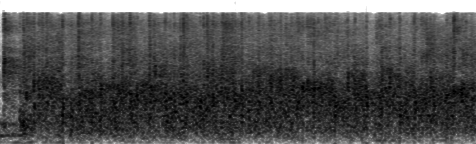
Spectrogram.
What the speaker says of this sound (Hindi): तो सेलिब्रेट करो, ताली बजाओ अपने लिए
